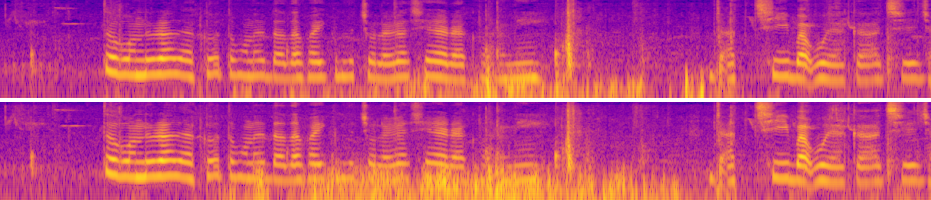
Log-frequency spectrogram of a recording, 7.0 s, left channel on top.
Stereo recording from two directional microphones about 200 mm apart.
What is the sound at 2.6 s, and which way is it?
Speech, 20° left (ahead or behind).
